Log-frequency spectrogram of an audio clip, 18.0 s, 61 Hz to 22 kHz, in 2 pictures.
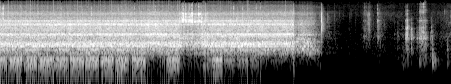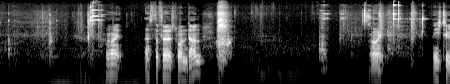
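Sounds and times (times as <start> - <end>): machine winding down: 0.0 - 6.4
milling machine whine: 0.0 - 6.4.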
